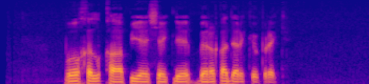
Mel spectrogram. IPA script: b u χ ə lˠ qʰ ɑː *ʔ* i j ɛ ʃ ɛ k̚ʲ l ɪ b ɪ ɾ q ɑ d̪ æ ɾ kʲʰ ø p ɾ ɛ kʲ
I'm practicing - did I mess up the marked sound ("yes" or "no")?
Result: yes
